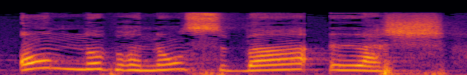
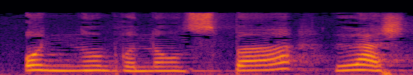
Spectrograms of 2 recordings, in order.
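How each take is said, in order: First: "On ne prononce pas l'H" said a little louder, stressing "On"; emphatic rule. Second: Said in the usual way. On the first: Shown as a demonstration. Teacher stating the rule to pupils, firmly. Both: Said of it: "C'est-à-dire quoi?".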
